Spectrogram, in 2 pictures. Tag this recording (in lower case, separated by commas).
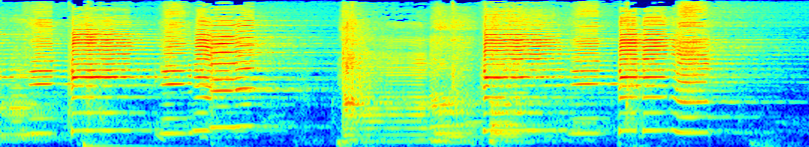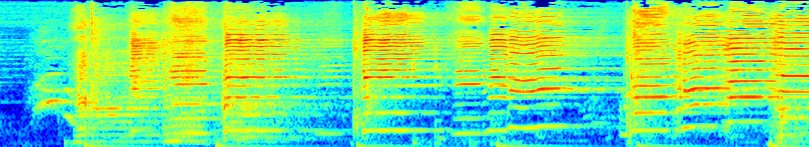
playing harmonica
